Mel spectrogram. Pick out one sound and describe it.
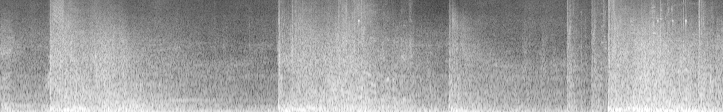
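A heavy energy weapon fires with a loud crackling blast, then slowly fades.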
